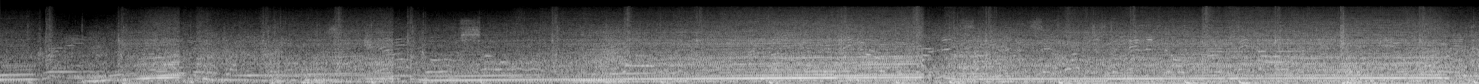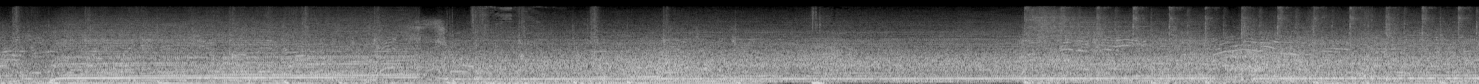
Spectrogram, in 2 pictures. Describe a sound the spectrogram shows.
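A sports car engine roars and revs up through the gears.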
